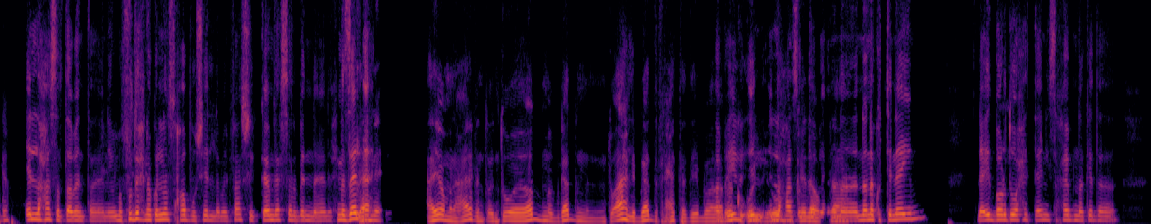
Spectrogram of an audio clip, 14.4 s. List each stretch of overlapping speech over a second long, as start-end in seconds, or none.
8.9-10.6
